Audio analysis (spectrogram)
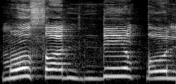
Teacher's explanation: penekanan di huruf dal ya karena dia bertasyid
